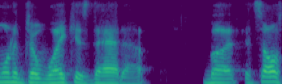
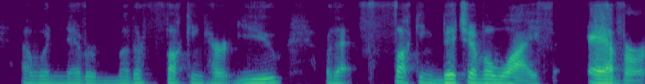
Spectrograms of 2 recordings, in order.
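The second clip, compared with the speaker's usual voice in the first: put-on, mock menacing delivery. Describing a creepy line delivery in a film, imitating a menacing delivery. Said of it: "the way he's saying it is like".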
